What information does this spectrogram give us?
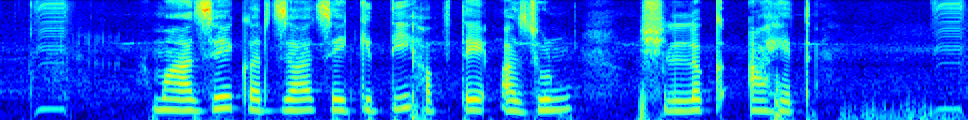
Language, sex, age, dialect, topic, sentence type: Marathi, female, 18-24, Standard Marathi, banking, question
